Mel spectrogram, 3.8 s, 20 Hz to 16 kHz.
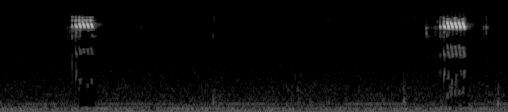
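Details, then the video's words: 곰귀뚜라미, a Korean cricket, recorded in 2020 by the National Institute of Biological Resources, gives two brief, shrill, pulsed chirps nearly three seconds apart against a quiet, low background hum. "곰귀뚜라미, 여러번 듣기, 곤충소리"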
